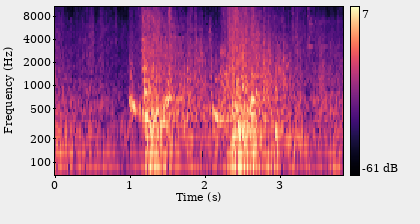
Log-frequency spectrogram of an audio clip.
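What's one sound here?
Blades clash and strike in a fierce fight.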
